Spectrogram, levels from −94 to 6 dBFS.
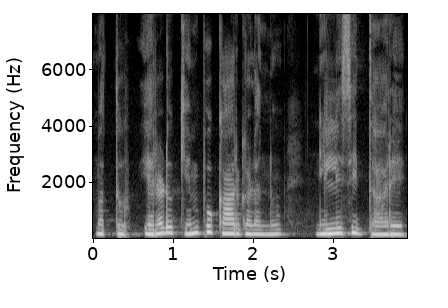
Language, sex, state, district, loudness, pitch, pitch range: Kannada, male, Karnataka, Bangalore, -17 LUFS, 165 Hz, 155-180 Hz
